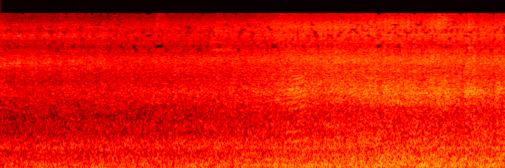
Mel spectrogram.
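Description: A train rumbles loudly as it rolls in alongside the platform.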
